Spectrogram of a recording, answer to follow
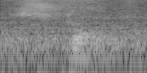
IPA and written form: strɒŋ (strong)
